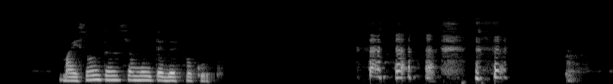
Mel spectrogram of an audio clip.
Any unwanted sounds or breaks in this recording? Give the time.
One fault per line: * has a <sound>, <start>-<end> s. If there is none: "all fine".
* has a laugh, 3.6-5.1 s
